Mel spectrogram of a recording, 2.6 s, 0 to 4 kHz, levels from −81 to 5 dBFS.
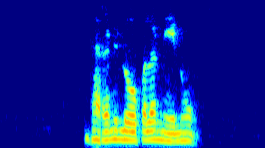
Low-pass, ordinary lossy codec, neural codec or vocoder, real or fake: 3.6 kHz; Opus, 24 kbps; none; real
